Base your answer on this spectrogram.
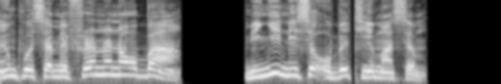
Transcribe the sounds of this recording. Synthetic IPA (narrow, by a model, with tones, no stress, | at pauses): m̩˨pʰo˨sɛ˨mɪ̃˨fɾɛ˦nʊ̃˦nã˦ɔ˦ba̰˦˨ | mɪ̃˨ɲĩ˦nĩ˦sɛ˦ʔɔ˨bɛ˦tʰi˨˦e˦mã˨sɛ̃˦˨m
